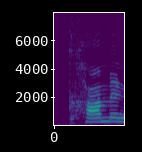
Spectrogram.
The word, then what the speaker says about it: Kamen: Oh, no, it was Kamen Rider. Did I say it correctly? It reminds me of ramen, but with a K.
